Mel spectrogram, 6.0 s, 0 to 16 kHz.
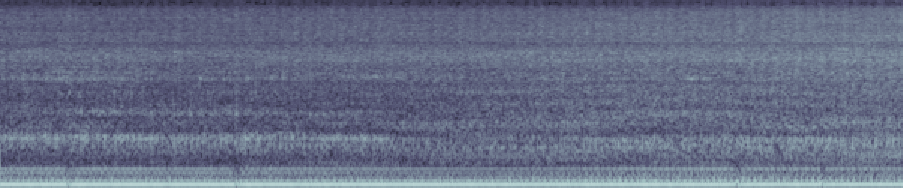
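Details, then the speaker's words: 1950 Chevrolet 4400 dump truck being revived after years of sitting, idling after cold start on choke: steady even low rumble, no knocks, misses or ticks; normal idle. "And start. Choke action. That's idling."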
